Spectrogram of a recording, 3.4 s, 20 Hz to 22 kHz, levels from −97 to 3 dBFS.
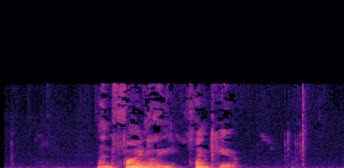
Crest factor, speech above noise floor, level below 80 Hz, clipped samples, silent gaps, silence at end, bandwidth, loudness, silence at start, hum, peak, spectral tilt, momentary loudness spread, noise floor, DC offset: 20 dB; 41 dB; -52 dBFS; under 0.1%; none; 1.1 s; 11.5 kHz; -22 LUFS; 0.95 s; none; -4 dBFS; -7.5 dB/octave; 16 LU; -62 dBFS; under 0.1%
